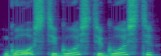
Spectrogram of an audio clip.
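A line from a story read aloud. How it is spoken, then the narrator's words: Muttering. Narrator (Russian): пробормотала Соня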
